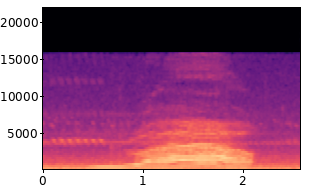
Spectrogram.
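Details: A single long meow from stray cats where the boss cat ate food and medicine: a soft low onset swelling into a bright harmonic cry that ends abruptly, over a low steady hum.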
